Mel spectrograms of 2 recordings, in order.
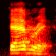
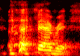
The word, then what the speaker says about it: Favre: Favre. Favre. It's like Brett Favre. It's actually the right way to say it.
